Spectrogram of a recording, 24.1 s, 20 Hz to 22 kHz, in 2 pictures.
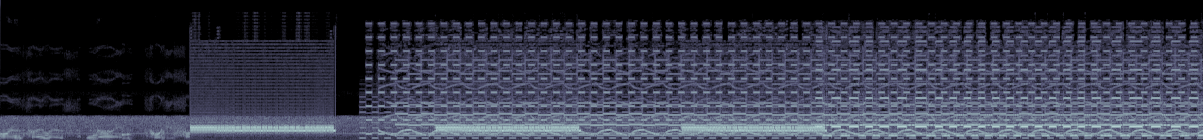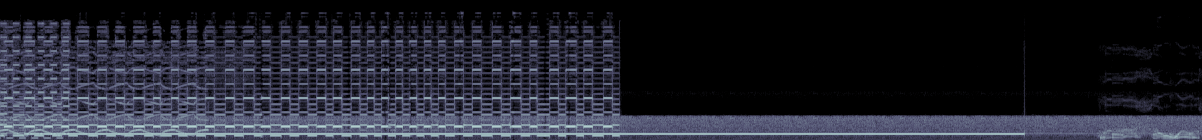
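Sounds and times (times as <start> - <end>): rising chirps and pulsed beeping: 1.9 - 18.3
steady alarm tone: 1.9 - 18.4.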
